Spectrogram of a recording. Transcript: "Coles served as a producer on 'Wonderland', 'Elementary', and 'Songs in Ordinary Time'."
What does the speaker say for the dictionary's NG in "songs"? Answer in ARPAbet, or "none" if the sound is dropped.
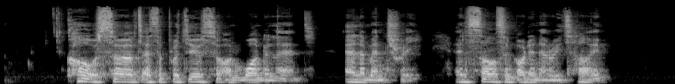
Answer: none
